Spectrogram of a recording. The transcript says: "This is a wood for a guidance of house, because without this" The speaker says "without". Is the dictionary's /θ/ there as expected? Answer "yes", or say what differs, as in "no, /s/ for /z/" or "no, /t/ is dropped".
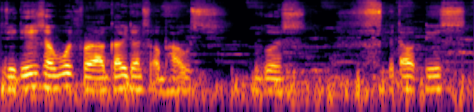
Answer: no, /t/ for /θ/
